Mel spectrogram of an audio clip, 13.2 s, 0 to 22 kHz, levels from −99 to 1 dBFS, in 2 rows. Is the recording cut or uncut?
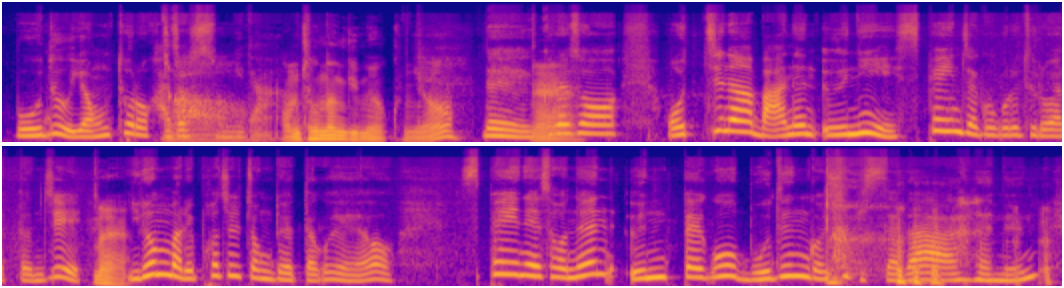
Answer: uncut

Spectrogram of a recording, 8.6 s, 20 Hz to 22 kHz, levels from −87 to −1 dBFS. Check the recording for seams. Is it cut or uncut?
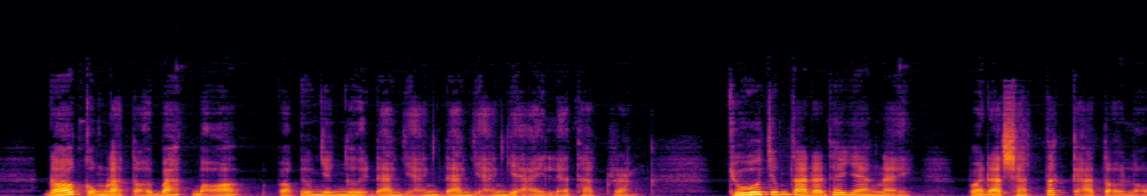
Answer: cut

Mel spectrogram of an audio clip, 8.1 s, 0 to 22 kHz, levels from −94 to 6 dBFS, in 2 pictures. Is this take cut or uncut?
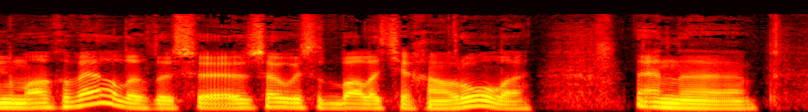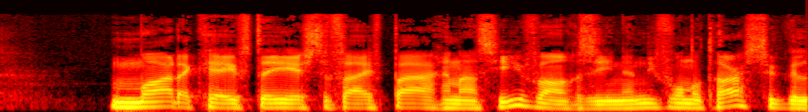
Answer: uncut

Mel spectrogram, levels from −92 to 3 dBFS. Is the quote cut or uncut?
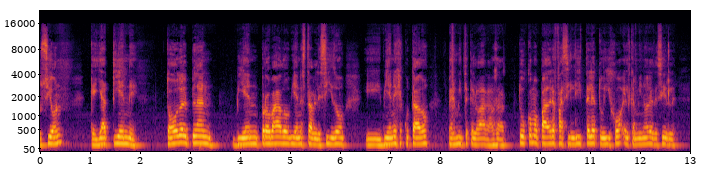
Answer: uncut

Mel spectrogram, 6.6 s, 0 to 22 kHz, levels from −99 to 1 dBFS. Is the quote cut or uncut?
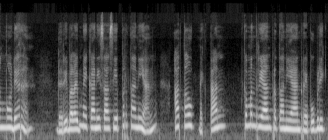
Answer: cut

